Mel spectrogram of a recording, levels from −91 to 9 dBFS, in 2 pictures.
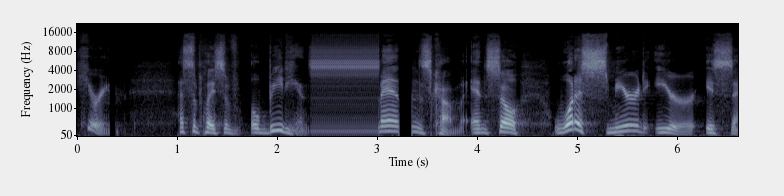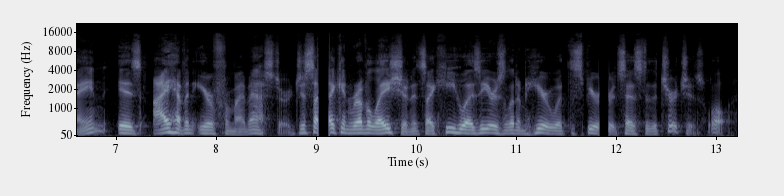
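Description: Speech drops to dead silence for 58 ms at 0.33 s, 134 ms at 3.22 s, 117 ms at 9.02 s and 103 ms at 11.83 s, just after "him hear what the". These are likely Bluetooth stalls, where the headphone buffer runs dry while delayed packets are resent. Each shows as a flat gap in the waveform and a clean vertical blank band in the spectrogram.

From 2.36 to 3.02 s, a system hang loop replays one 20 ms slice about 33 times, giving a steady 50 Hz buzz, and roughly 0.7 s of speech is lost. The spectrogram shows horizontal harmonic stripes spaced 50 Hz apart, and the waveform shows an identical repeating cycle.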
